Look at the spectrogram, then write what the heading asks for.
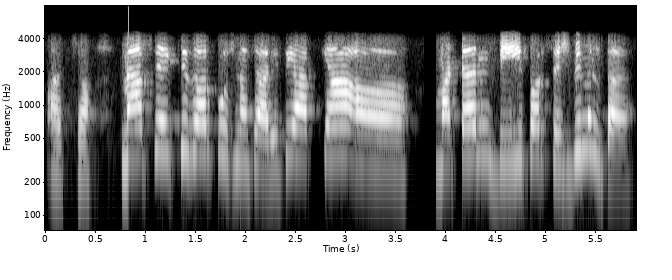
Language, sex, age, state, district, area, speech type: Urdu, female, 18-30, Uttar Pradesh, Balrampur, rural, conversation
